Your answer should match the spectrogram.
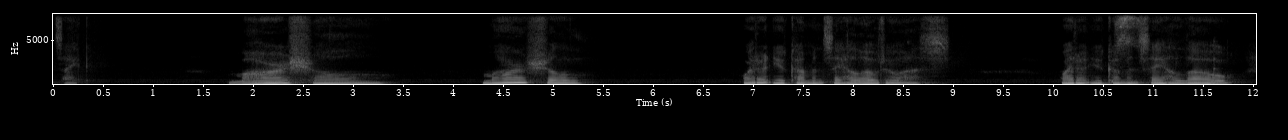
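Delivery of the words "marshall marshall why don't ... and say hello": sweet, coaxing, honeyed, lovely luring voice. A creature outside the wall calls to an unfortunate guard, lovely creature voice. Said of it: "it sounds like the most lovely voice".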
